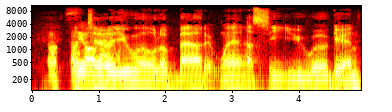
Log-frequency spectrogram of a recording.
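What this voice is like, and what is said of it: Sings, imitating another person's voice. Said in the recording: “my Vin Diesel impression ... singing that song”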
